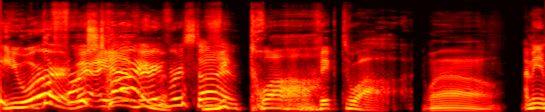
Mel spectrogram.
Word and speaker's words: Victoire: The name in France it is pronounced as Victoire. Victoire. right. You were. The first time. Victoire.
